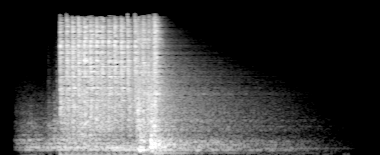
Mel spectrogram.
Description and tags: Prison Cell Door sound effect
Prison doors closing
background-noise, jail, prison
